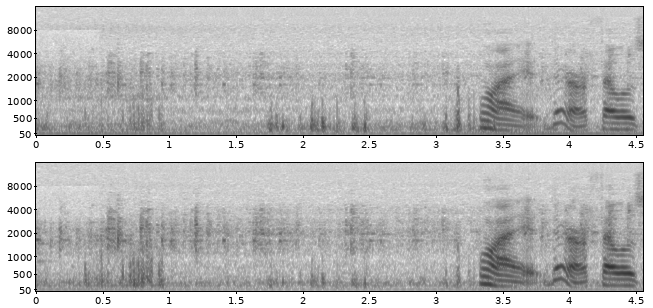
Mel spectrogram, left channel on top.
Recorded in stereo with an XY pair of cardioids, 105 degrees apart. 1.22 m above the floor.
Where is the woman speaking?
30° right.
